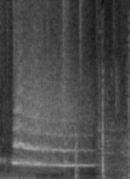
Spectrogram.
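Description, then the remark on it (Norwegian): A car brakes to a stop with a sustained, high tire squeal lasting about a second, followed by a few short knocks as it settles. Clear, no voices. “Først kjørte de til den lille parken midt i Nøttvik.”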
